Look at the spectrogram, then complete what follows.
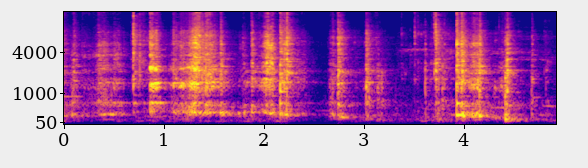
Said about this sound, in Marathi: तर इकडे कुकरमध्ये हे बटाटे उकडायला लावते.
